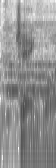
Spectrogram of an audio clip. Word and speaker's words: Django: Django Unchained. What's your name? Django. D-J-A-N-G-O. The D is silent.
